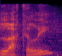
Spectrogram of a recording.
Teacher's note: Notice that the final Y in luckily is a shortened E.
